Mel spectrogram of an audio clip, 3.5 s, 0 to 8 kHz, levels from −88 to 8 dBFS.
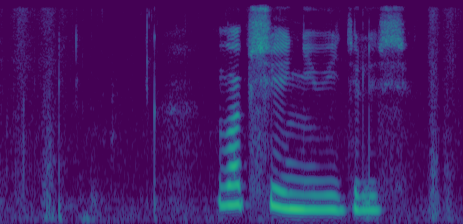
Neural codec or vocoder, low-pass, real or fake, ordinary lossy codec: none; 7.2 kHz; real; none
